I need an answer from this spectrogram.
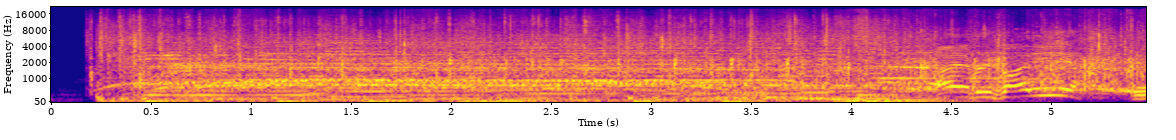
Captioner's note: cheers and applause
